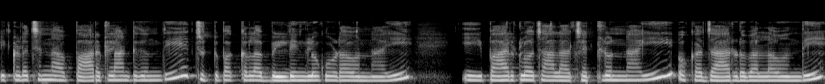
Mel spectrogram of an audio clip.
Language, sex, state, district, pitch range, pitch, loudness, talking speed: Telugu, female, Andhra Pradesh, Krishna, 185-205 Hz, 195 Hz, -15 LUFS, 140 wpm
